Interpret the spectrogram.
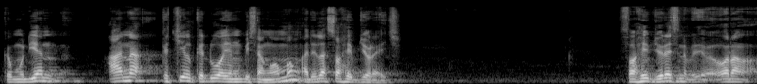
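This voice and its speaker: A male religious teacher gives a study lecture. He explains Arabic terms and tells narrations, often filling pauses with "ya" and "apa namanya". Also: lowish voice, long reverb tail. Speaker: Islamic teacher.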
